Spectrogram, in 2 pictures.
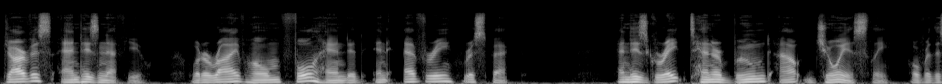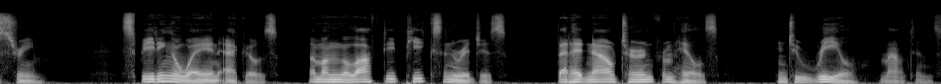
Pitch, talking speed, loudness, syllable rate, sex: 100 Hz, 130 wpm, -20 LUFS, 4.1 syllables/s, male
